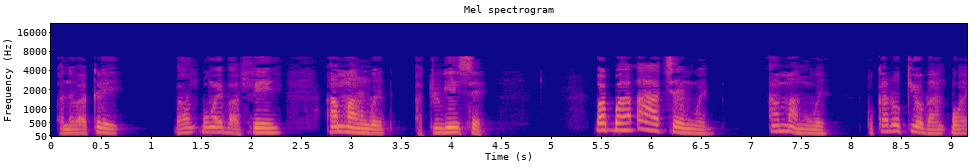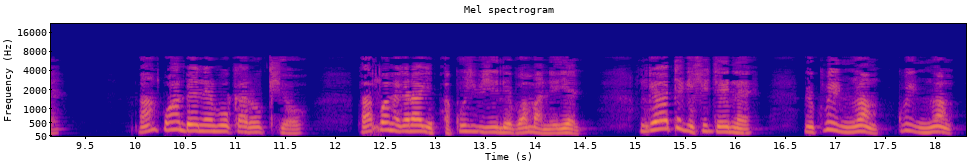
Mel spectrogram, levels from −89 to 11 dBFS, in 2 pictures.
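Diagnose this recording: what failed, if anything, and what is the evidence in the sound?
The codec stage is at fault. Throughout the speech the sound is dull and smeared, with a fizzy, warbling texture on sibilants and sustained vowels, and nothing is present above 6.6 kHz. This is heavy AAC compression, likely AAC-LC at a low bitrate around 16 kbps. The encoder starves the upper bands and coarsely quantises the rest. A spectrogram shows a hard ceiling at 6.6 kHz, with patchy holes and blotchy noise fill below it.

Pre-echo, also from the codec, appears at 15.78 to 15.80 s, where a brief hiss smears across roughly 20 ms just before a sharp attack. The transform spreads its quantisation noise evenly across the block. The noise budget set by the loud onset therefore leaks into the quiet moment ahead of it and softens the attack. The waveform shows noise before the transient, and the spectrogram shows a broadband smear preceding the onset.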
